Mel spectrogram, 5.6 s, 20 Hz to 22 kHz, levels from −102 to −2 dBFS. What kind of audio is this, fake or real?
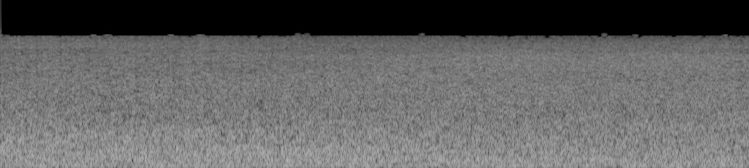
real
